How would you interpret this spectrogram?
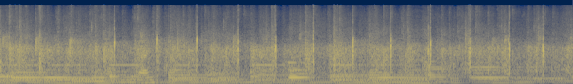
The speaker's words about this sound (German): Ein ganz, ganz großen Applaus für Charlie Graf. Vielen, vielen Dank.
